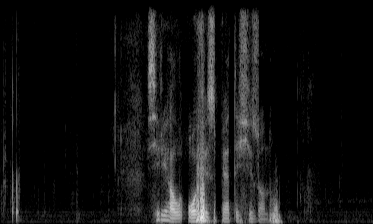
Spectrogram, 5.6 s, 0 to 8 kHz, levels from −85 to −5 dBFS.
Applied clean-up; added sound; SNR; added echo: none; none; none; none.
